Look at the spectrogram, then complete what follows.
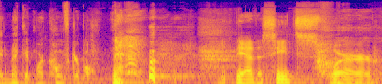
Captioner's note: laughs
